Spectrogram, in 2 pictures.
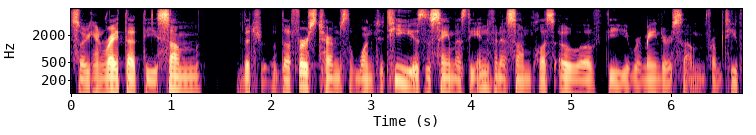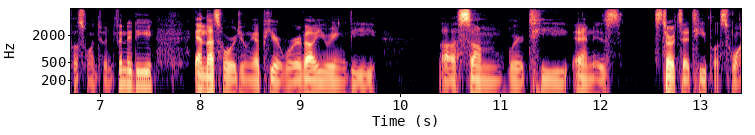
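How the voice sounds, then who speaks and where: An ordinary speaking voice from a man, fairly low in pitch with ordinary pitch variation, at a fairly quick pace with big swings in loudness. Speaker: math lecturer. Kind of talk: lecture. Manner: casual, with fillers and false starts.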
